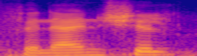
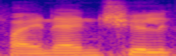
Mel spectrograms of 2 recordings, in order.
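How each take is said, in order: First: The first syllable has a short 'fi' vowel. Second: The first syllable has a long 'fai' vowel. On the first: "फी और फाई में अंतर हो सकता है" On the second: "कुछ कुछ लोग इसका उच्चार फाइनेंशियल भी करते हैं"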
